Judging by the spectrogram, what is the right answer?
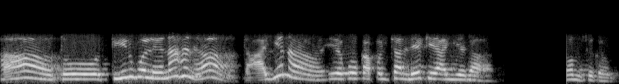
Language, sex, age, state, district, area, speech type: Hindi, female, 45-60, Bihar, Samastipur, rural, conversation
